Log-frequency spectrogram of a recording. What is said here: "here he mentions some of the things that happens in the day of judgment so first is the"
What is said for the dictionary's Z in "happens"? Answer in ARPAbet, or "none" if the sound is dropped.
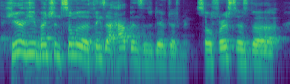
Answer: Z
